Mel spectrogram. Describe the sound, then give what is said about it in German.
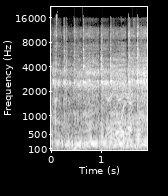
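A chainsaw engine runs with a loud, buzzing harmonic whine, revving up and down so its pitch swings and wavers throughout. “geht jetzt an die Kettensäge ran”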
